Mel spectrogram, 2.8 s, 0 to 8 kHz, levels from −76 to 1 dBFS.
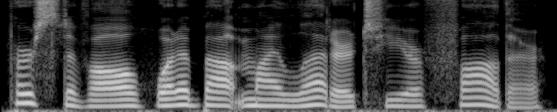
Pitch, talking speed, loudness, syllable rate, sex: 170 Hz, 215 wpm, -17 LUFS, 4.9 syllables/s, female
